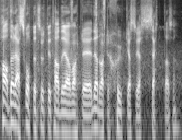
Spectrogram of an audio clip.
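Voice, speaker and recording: A young man from Sweden commentating his own gameplay live, excitable and quick to yelp when something surprises him. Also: slight background noise. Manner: excitable, swings into high-pitched yelps when surprised. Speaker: gaming streamer.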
